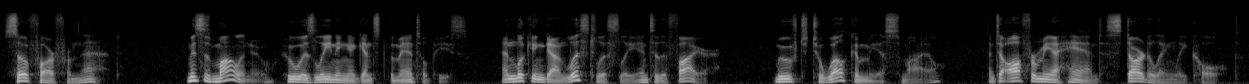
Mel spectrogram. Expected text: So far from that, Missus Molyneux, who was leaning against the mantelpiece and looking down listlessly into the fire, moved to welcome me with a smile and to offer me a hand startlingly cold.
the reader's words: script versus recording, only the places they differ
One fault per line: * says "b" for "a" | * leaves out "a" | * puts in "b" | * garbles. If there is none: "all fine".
* leaves out "with"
